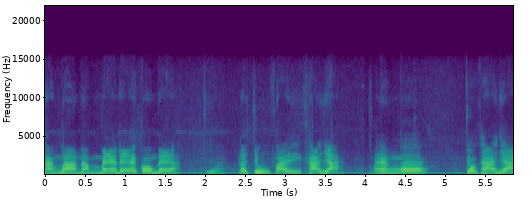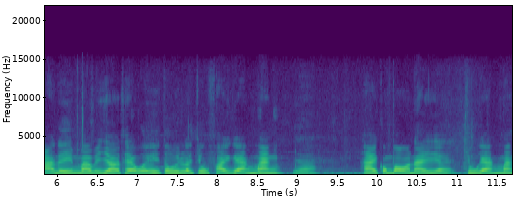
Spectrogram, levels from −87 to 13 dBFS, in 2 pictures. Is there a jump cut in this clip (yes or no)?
yes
